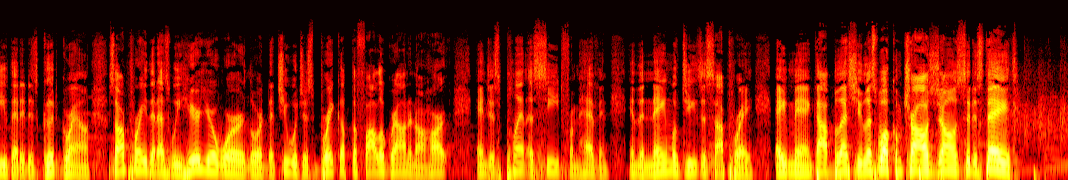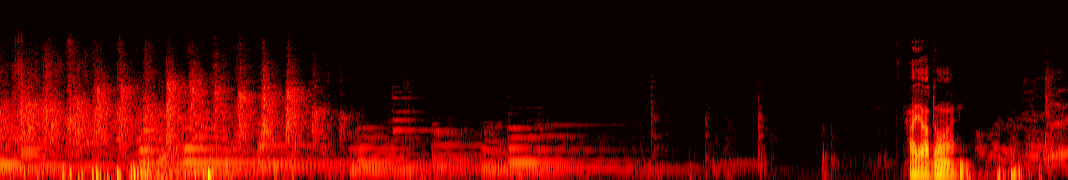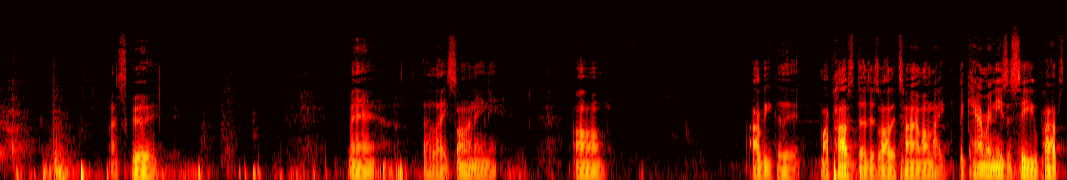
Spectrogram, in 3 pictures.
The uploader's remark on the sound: Preached April 5, 2014 at The Living Room Church in Van Nuys, CA.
